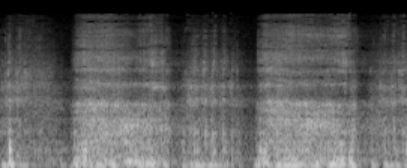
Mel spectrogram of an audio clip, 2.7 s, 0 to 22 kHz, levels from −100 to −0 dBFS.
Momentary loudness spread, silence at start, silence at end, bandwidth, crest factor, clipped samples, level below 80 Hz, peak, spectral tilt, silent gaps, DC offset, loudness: 8 LU; 0 s; 0 s; 16 kHz; 20 dB; under 0.1%; -32 dBFS; -8 dBFS; -5 dB/octave; none; under 0.1%; -29 LUFS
